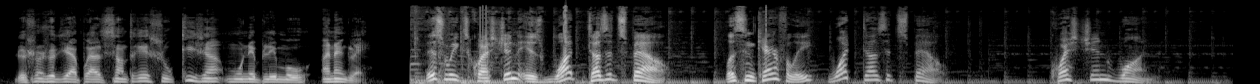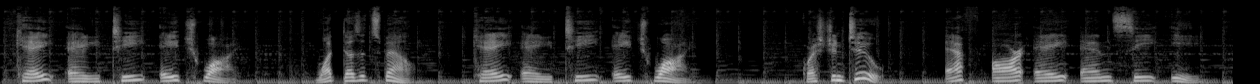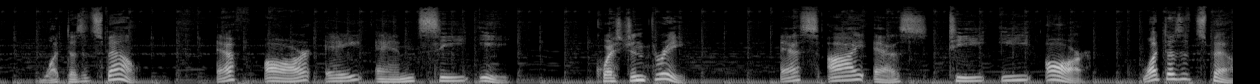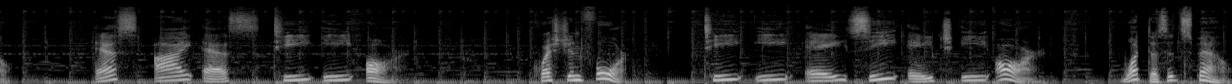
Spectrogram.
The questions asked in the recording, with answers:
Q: K-A-T-H-Y. What does it spell?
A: That spells Kathy.

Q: France. What does it spell?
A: it spells France.

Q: Sister. What does it spell?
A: it spells sister.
